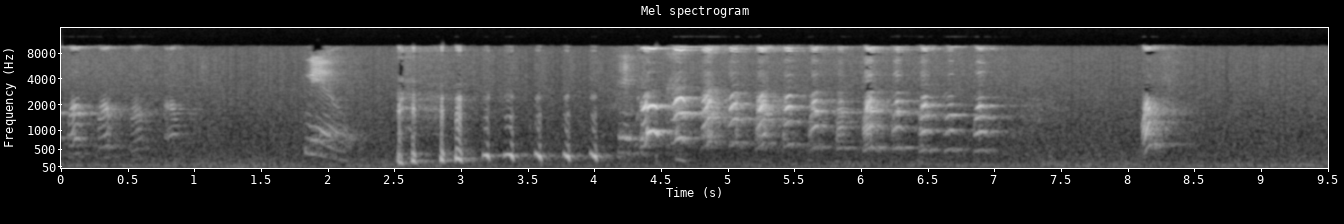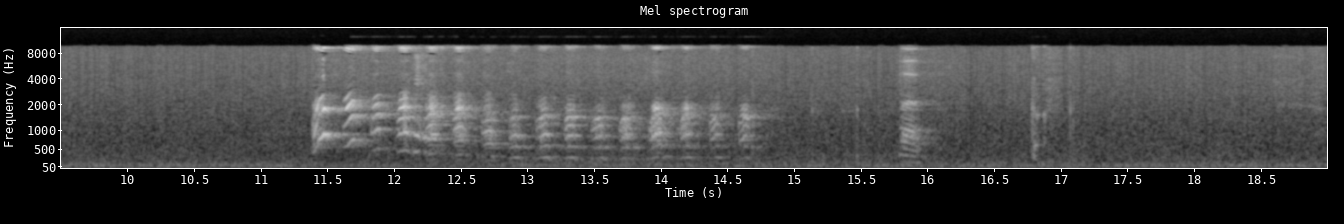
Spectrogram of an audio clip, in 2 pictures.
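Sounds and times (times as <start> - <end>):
toy dog yipping bark: 11.4 - 12.8.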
